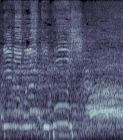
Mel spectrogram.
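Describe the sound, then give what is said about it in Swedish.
A large crowd at the Western Wall in Jerusalem shouts back "Yes" in unison in reply to a speech declaring "We are taking over Gaza", a loud sustained roar of many voices rising together, with a swelling cheer toward the end. “Vi tar över Gaza, fortsätter Smotrich. Ja, skriker talkören.”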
